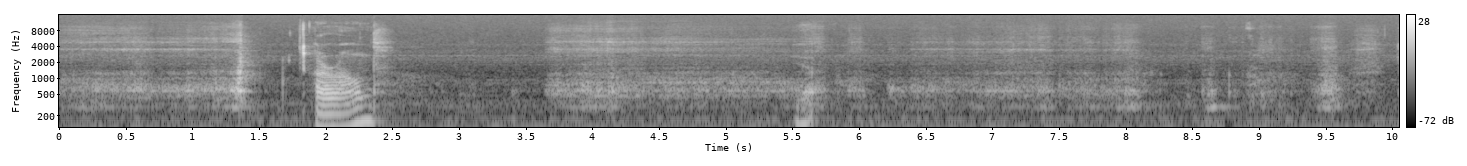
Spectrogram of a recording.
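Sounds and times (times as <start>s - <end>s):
pencil scratching on paper: 0.0s - 1.5s, 3.6s - 9.8s.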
